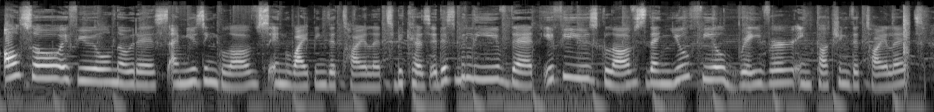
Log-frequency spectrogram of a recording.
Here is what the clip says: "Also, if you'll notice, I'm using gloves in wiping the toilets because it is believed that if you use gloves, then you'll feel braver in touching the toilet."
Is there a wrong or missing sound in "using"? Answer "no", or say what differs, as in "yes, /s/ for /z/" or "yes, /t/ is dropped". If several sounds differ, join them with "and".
no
